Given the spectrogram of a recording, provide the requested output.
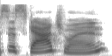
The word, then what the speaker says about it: Saskatchewan: winter so more mild compared to compared compare Saskatchewan announce this one you got it good job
